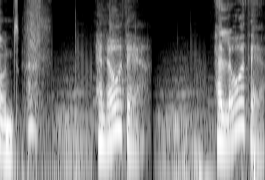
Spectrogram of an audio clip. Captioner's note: gentle shwoop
